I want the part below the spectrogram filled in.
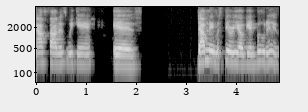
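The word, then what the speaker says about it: Dominik: I told AEW the greatest thing I saw this weekend is Dominic Mysterio getting booed at his own wedding. Who? Dominic Mysterio. You know you saying Dominique instead of Dominic. Dominic.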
